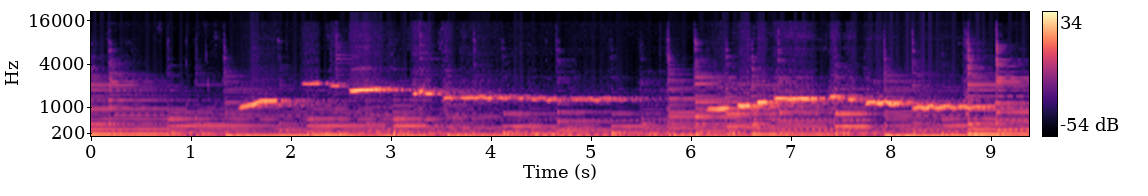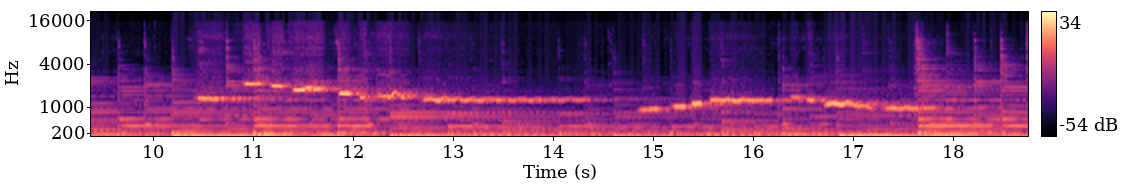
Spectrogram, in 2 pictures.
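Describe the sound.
A person whistles a slow, gliding melody in clear sustained phrases, riding over a steady instrumental accompaniment of held chords; no one speaks.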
